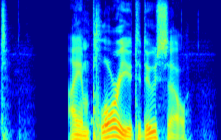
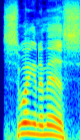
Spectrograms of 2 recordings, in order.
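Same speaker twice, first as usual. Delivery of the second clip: excited strikeout call; 9 semitones higher, 4 dB louder than usual. Real, not acted. Announcer calling a strikeout, excited call. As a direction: pitch jumps high on the swing and miss.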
